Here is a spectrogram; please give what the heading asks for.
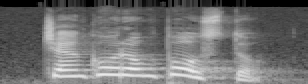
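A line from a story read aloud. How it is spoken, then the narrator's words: Sailors shouting. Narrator (Italian): gridarono allora i marinai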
